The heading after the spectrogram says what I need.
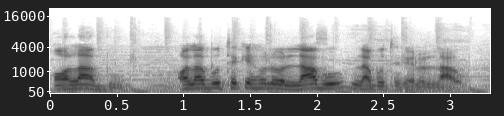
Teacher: আদিতে বা শুরুতে যে স্বরটা থাকবে সেটা লোপ পাবে বা সেটা চলে যাবে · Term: আদি স্বরলোপ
